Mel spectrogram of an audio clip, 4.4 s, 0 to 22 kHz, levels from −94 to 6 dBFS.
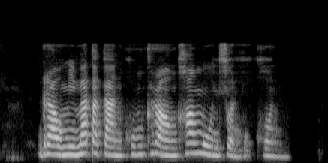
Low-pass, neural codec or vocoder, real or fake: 7.2 kHz; codec, 16 kHz, 4 kbps, FunCodec, trained on Chinese and English, 50 frames a second; fake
